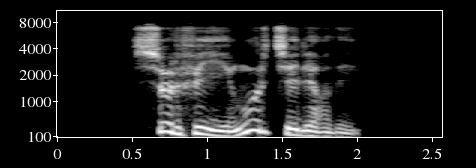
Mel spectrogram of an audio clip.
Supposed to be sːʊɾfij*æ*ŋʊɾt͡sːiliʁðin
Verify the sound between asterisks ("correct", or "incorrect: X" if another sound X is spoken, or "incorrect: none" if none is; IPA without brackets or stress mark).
incorrect: i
